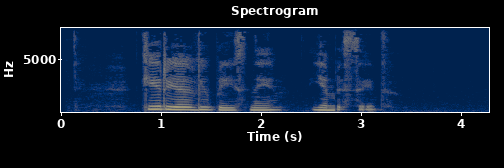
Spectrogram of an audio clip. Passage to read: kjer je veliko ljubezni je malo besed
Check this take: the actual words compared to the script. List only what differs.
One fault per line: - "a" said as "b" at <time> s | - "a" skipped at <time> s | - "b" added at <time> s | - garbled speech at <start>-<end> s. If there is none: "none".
- "veliko" skipped at 1.2 s
- "malo" skipped at 2.7 s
